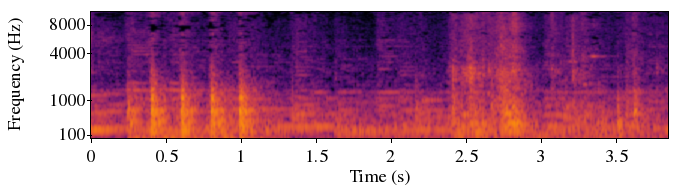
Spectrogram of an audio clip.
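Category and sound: household object, knocking on a door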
